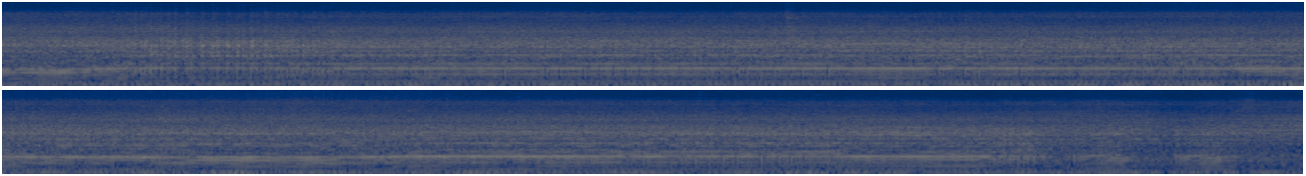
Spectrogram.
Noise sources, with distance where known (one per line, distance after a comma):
unidentified powered saw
